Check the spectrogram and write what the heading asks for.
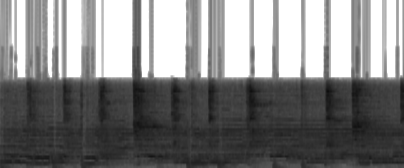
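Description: Temple procession music: a reedy horn, in the manner of a suona, plays a stepping melody over a steady drumbeat of about two or three beats a second.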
